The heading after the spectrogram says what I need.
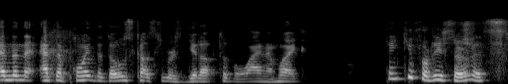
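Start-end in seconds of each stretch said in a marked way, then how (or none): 3.8-5.1 put-on Indian accent, put on. Retelling thanking customers at the line: put-on Indian accent. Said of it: "my Indian accent".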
